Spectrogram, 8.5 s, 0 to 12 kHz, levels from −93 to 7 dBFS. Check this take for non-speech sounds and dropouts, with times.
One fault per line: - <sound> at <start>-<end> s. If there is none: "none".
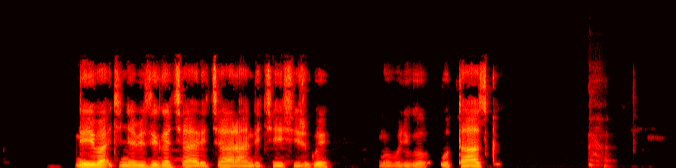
- cough at 7.3-7.7 s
